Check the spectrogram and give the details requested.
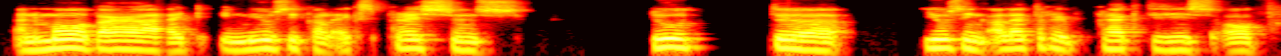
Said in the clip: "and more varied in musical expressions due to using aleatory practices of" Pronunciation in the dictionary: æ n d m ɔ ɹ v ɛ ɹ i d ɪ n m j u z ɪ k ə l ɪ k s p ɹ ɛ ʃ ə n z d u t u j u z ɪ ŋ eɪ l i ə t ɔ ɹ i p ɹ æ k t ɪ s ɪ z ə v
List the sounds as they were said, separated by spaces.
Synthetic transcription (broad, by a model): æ n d m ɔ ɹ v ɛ ɹ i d ɪ n m j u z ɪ k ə l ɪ k s p ɹ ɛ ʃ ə n s d u t u j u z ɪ ŋ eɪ l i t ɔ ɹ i p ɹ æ k t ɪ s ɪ s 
